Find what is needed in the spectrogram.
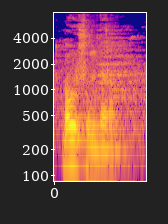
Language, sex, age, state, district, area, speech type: Sanskrit, male, 30-45, Maharashtra, Nagpur, urban, spontaneous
